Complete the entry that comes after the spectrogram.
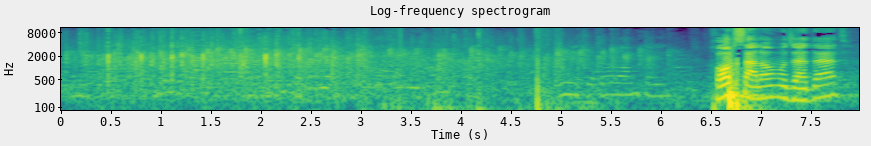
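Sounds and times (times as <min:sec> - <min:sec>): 
audience applause: 0:00.0 - 0:06.2
speech: 0:06.5 - 0:07.9.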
